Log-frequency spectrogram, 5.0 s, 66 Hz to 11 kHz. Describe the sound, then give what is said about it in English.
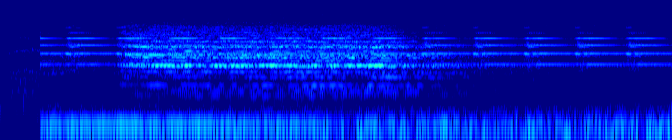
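The George Bush 4141 locomotive rumbles steadily while its loud, sustained horn blares for a couple of seconds, then fades back to the heavy engine drone and clatter of the moving train. “so there's the train which is all the parts and the locomotive which is the thing that was named after”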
